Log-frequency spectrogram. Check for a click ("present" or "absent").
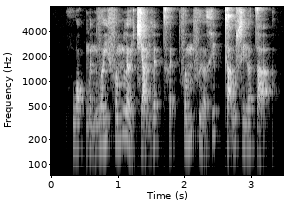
absent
